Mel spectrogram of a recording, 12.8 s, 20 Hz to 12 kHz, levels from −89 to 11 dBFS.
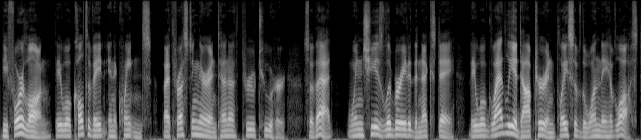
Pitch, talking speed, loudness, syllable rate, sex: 130 Hz, 170 wpm, -19 LUFS, 4.7 syllables/s, male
